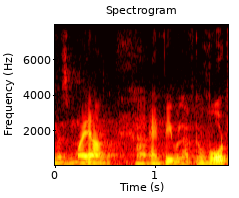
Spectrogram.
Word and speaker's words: Meiyang: not that bad it's uh but they it's mayang and they never get it as mayang they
